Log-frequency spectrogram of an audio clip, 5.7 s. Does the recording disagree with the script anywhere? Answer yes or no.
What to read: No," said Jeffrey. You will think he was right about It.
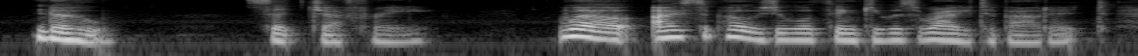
yes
